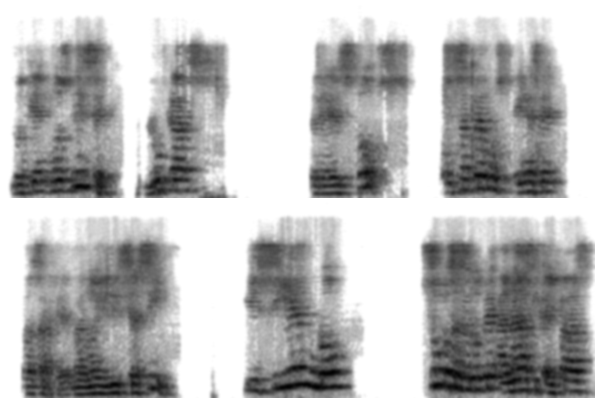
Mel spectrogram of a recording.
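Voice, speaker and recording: Preacher, male, high voice, emphatic and repetitive, heard from afar in a boomy church on a dull lo-fi recording. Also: dark tone, slight background noise. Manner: emphatic, repetitive preaching, addresses listeners as brothers. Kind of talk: sermon. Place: church sanctuary. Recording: echoey distant lo-fi church recording.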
